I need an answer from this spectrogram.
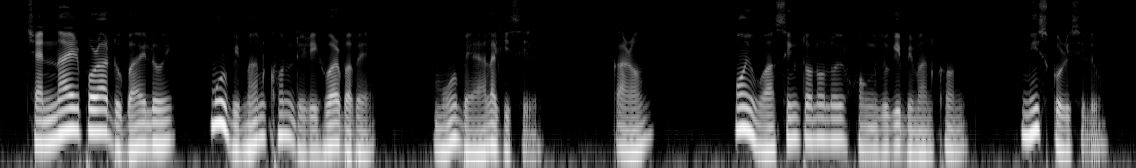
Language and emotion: Assamese, sad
